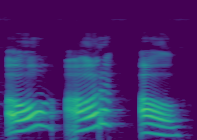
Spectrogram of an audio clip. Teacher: ओ और औ जो है वो कंठोष्ठ में आते हैं।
